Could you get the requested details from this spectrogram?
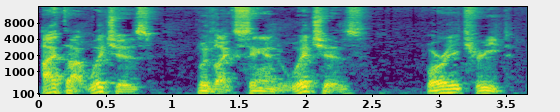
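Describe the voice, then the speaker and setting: A man reading a storybook, voicing a gruff, contrary, teasing grouch monster who lives in a trash can. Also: lowish voice, sing-song, slow pace. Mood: sly, teasing.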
